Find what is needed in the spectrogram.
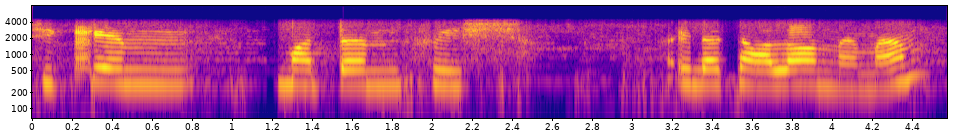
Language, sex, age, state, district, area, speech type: Telugu, female, 18-30, Telangana, Nagarkurnool, urban, conversation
